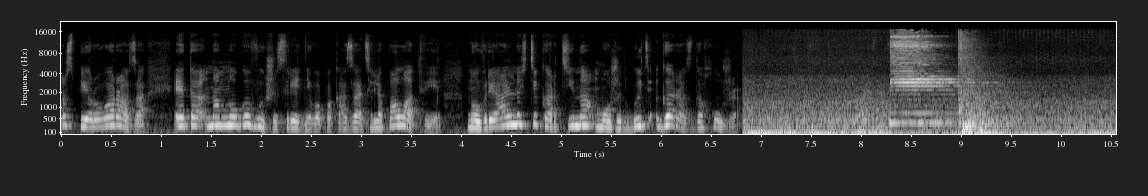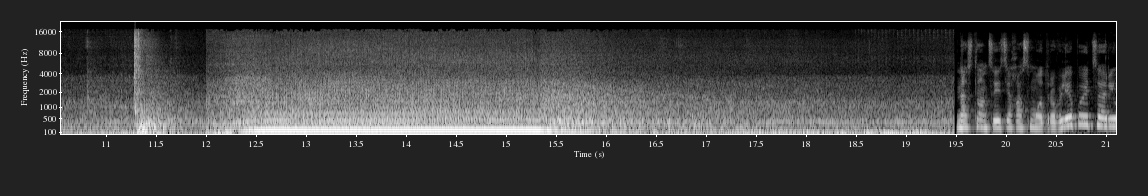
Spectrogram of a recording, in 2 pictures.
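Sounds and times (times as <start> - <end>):
speech: 0.0 - 9.0, 19.5 - 21.0
car engine revving and humming: 6.8 - 19.5
sharp knocks and clunks: 8.8 - 9.7, 10.7 - 12.2.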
